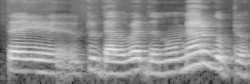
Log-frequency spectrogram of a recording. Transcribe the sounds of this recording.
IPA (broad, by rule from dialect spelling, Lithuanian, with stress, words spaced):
tɐɪ tʊˈdʲɛlˠ ʋɐˈdʲɪnoː ˈmʲɛrɡʊpʲʊ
